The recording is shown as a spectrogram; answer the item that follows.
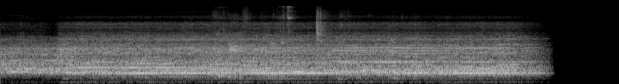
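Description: Air hockey table's blower fan running steadily, a hum with a whine in it, with one sharp click about three seconds in. It cuts off suddenly near the end.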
